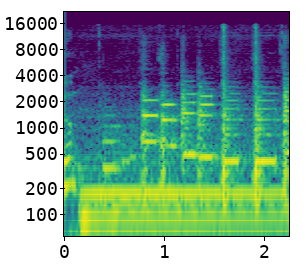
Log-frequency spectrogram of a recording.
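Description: Keyboard playing a quick line of short notes, about four or five a second, over a low bass note that is held from just after the start.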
